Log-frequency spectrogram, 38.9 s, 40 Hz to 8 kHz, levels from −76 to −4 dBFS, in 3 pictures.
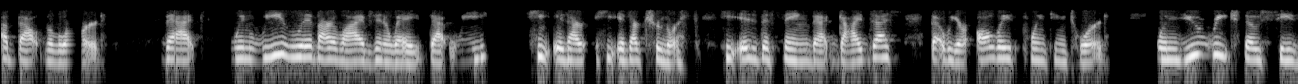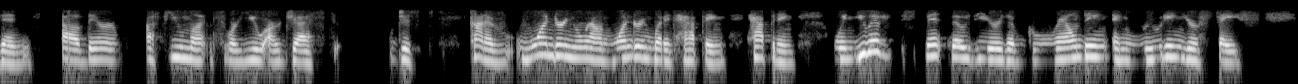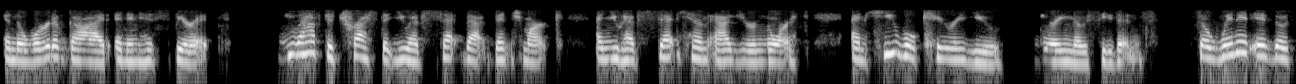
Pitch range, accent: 170-205 Hz, American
